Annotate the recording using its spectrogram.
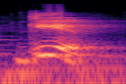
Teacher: hay que pronunciar muy bien la B labial, mordiéndonos la mitad de los labios de abajo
